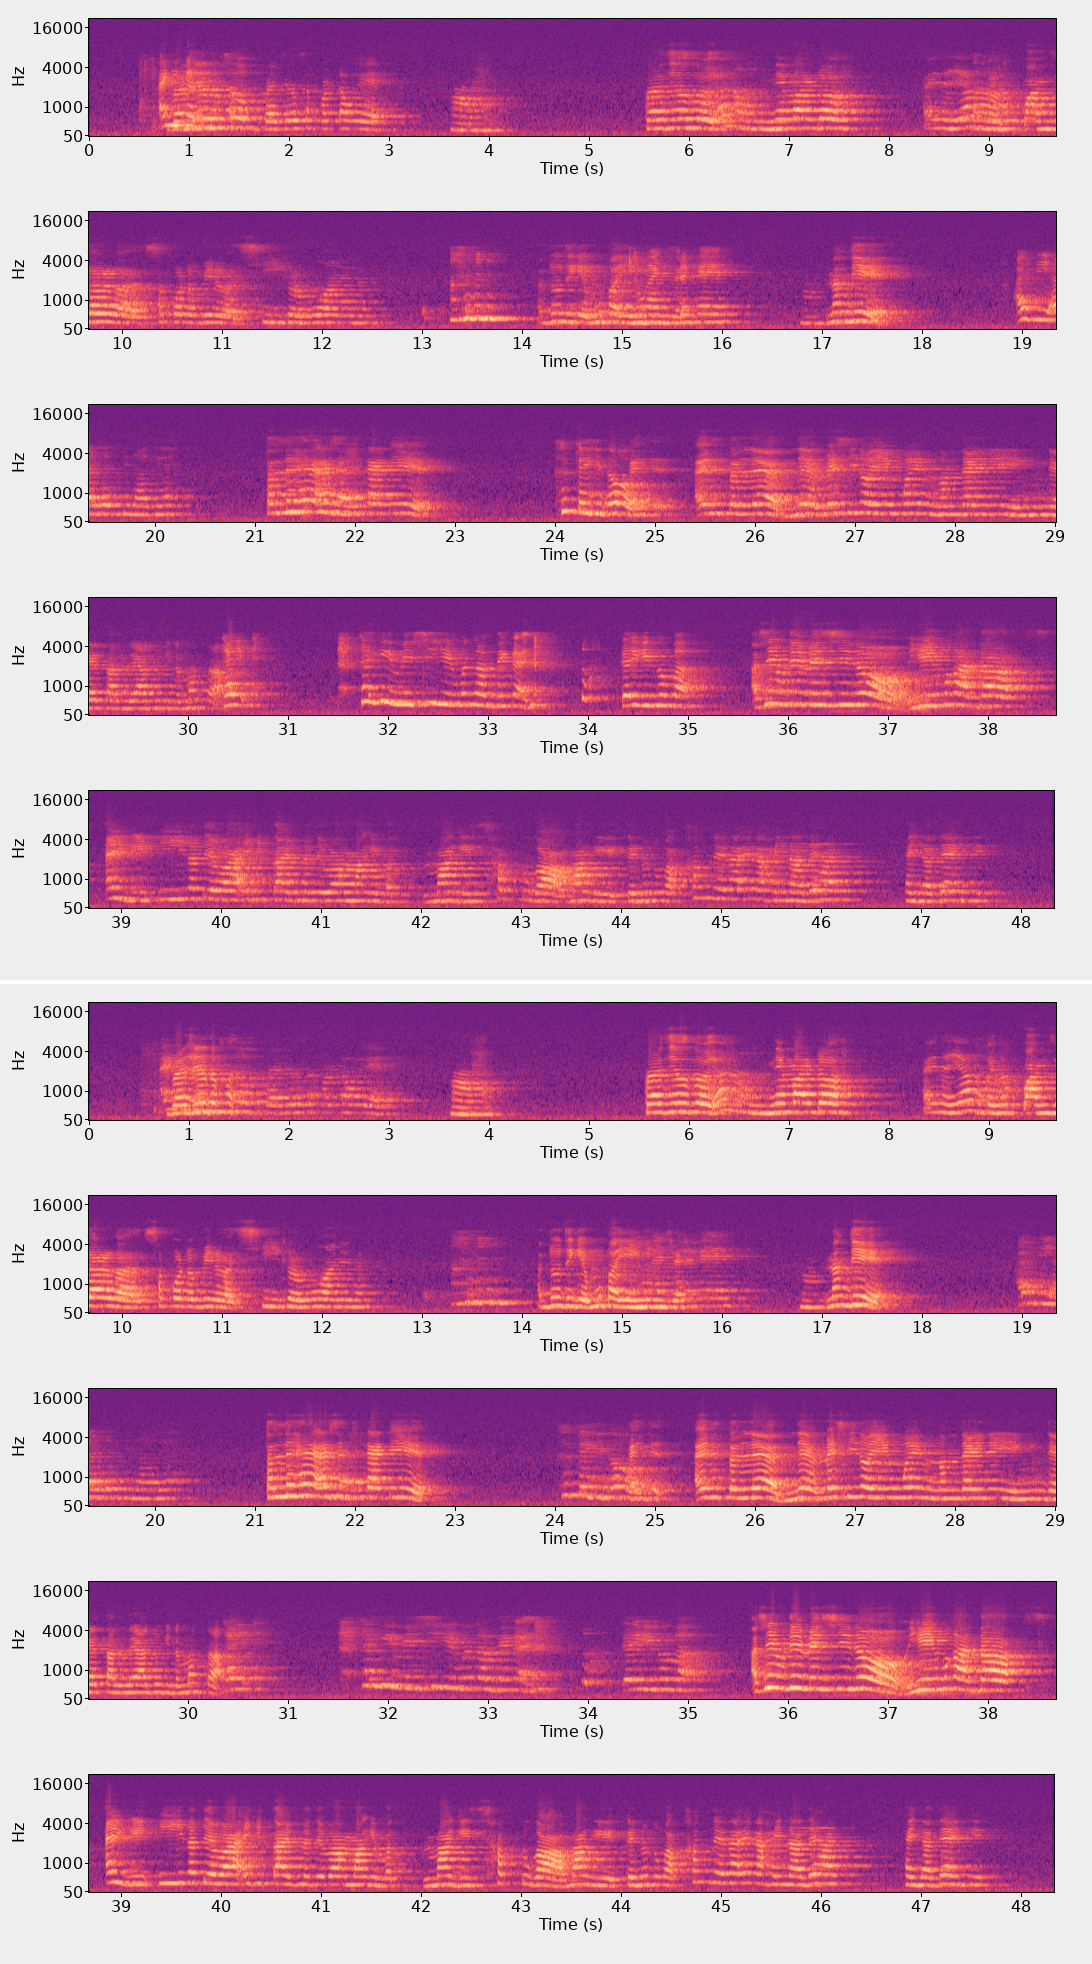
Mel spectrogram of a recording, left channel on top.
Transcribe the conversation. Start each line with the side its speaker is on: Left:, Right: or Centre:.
Left: ꯑꯩꯒꯤ
Right: ꯕ꯭ꯔꯥꯖꯤꯜꯗ
Left: ꯀꯖꯤꯟꯁꯨ
Right: ꯐ
Left: ꯕ꯭ꯔꯥꯖꯤꯜ ꯁꯞꯄꯣꯔꯠ ꯇꯧꯋꯦ
Right: ꯑꯥ꯫ ꯕ꯭ꯔꯥꯖꯤꯜꯗꯣ ꯌꯥꯝ
Left: ꯑꯥ
Right: ꯃꯦꯟꯃꯥꯔꯗꯣ ꯑꯩꯅ ꯌꯥꯝ
Left: ꯑꯥ
Right: ꯀꯩꯅꯣ ꯄꯥꯝꯖꯔꯒ ꯁꯞꯄꯣꯠꯇꯧꯕꯤꯔꯒ ꯁꯤꯈ꯭ꯔꯕ ꯋꯥꯅꯤꯗ꯫
Left: <inaudible>
Right: ꯑꯗꯨꯗꯒꯤ ꯑꯃꯨꯛꯀ ꯌꯦꯡꯅꯤꯡꯗ꯭ꯔꯦ
Left: ꯅꯨꯡꯉꯥꯏꯇ꯭ꯔꯦꯍꯦ
Right: ꯎꯝ ꯅꯪꯗꯤ
Left: ꯑꯩꯗꯤ ꯑꯥꯔꯖꯦꯟꯇꯤꯅꯥꯅꯦ
Right: ꯇꯜꯂꯦꯍꯦ
Left: ꯌꯥꯝ
Right: ꯑꯔꯖꯦꯟꯇꯤꯅꯥꯗꯤ
Left: ꯅꯨꯡꯉꯥꯏꯌꯦ ꯀꯗꯣ
Right: ꯑꯩꯗꯤ
Left: <unintelligible>
Right: ꯑꯩꯗꯤ ꯇꯜꯂꯦ ꯅꯦ ꯃꯦꯁꯤꯗꯣ ꯌꯦꯡꯕ ꯉꯝꯗꯦ ꯑꯩꯗꯤ ꯌꯦꯡꯅꯤꯡꯗꯦ ꯇꯜꯂꯦ ꯑꯗꯨꯒꯤꯗꯃꯛ
Left: ꯀꯩ ꯀꯩꯒꯤ ꯃꯦꯁꯤ ꯌꯦꯡꯕ ꯉꯝꯗꯦ ꯀꯥꯏꯅ꯫ ꯀꯩꯒꯤꯅꯣꯝꯕ꯫
Right: ꯑꯁꯦꯡꯕꯗꯤ ꯃꯦꯁꯤꯗꯣ ꯌꯦꯡꯕ ꯀꯥꯟꯗ ꯑꯩꯒꯤ ꯏ ꯅꯠꯇꯦꯕ ꯑꯩꯒꯤ ꯇꯥꯏꯐ ꯅꯠꯇꯦꯕ ꯃꯥꯒꯤ ꯃꯥꯒꯤ ꯁꯛꯇꯨꯒ ꯃꯥꯒꯤ ꯀꯩꯅꯣꯗꯨꯒ ꯈꯪꯗꯦꯅ ꯑꯩꯅ ꯍꯩꯅꯗꯦ ꯍꯥꯏ ꯫ ꯍꯩꯅꯗꯦ ꯑꯩꯗꯤ꯫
